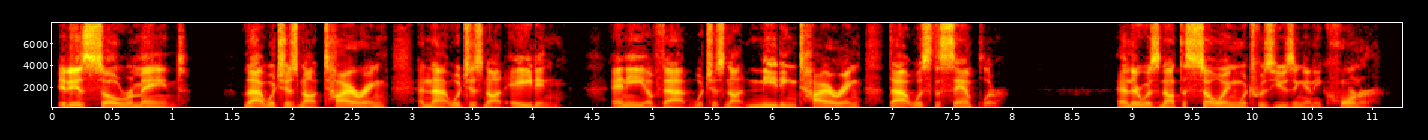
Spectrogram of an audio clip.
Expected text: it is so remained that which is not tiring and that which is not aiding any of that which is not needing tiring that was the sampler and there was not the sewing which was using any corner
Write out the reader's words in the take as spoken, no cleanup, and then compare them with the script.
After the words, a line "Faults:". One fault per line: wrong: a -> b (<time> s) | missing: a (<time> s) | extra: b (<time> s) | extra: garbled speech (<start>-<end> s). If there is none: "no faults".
it is so remained that which is not tiring and that which is not aiding any of that which is not needing tiring that was the sampler and there was not the sewing which was using any corner
Faults:
no faults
